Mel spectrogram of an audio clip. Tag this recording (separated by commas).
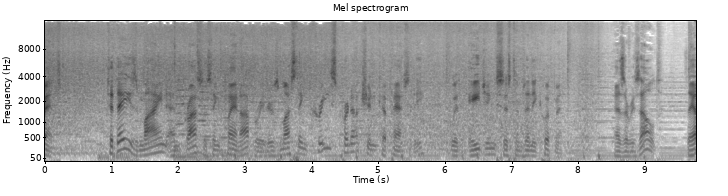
Speech, Music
